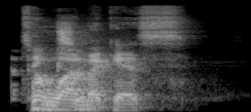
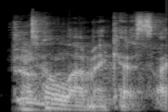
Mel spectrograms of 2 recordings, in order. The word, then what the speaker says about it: Telemachus: And I love that you used the word restraint, because it's also to, how do you say Tom Holland's character, Temeculus? – Telemachus. – Telemachus. I always, get those two. Telemachus.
